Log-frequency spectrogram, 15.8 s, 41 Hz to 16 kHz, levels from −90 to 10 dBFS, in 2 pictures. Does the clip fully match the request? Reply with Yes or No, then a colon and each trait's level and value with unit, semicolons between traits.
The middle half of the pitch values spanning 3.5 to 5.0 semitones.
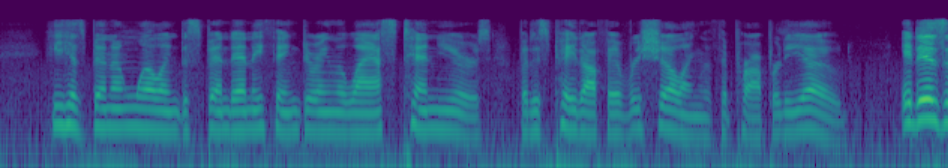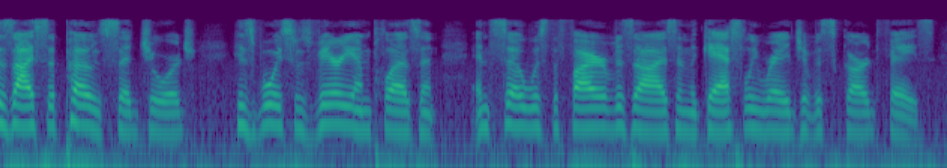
No: average, 2.8 semitones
